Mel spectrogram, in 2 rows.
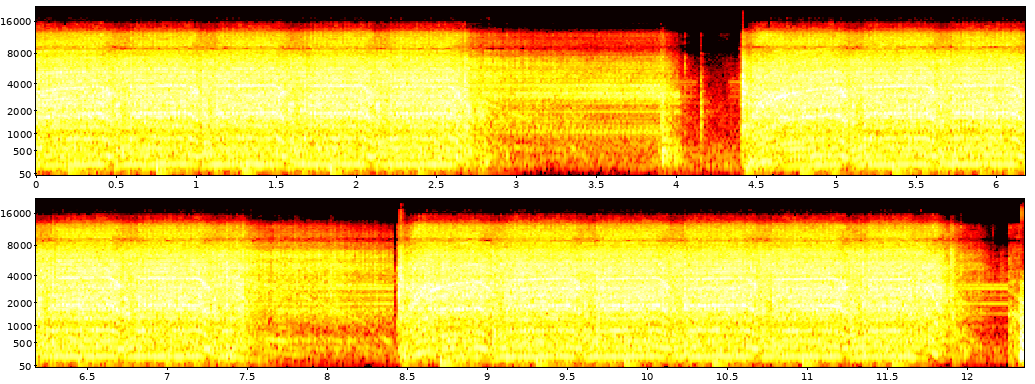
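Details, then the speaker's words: Lexus GS300 2JZ-GE inline-six with slight misfire and blue smoke, compression test cranking bursts with even rhythmic chug; first cylinder 150, all six consistent, rings judged fine. "all pretty consistent across all six cylinders so i'm pretty happy about that i don't think i've got problems with rings"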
